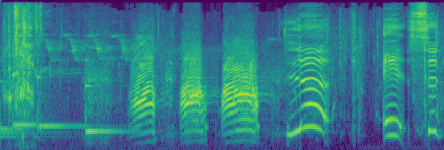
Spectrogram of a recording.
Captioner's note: quacking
